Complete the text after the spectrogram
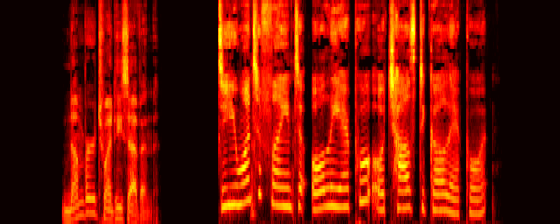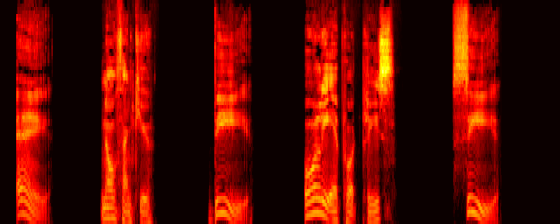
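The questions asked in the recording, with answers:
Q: Do you want to fly into Orly Airport or Charles de Gaulle Airport?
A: B: Orly Airport, please.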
